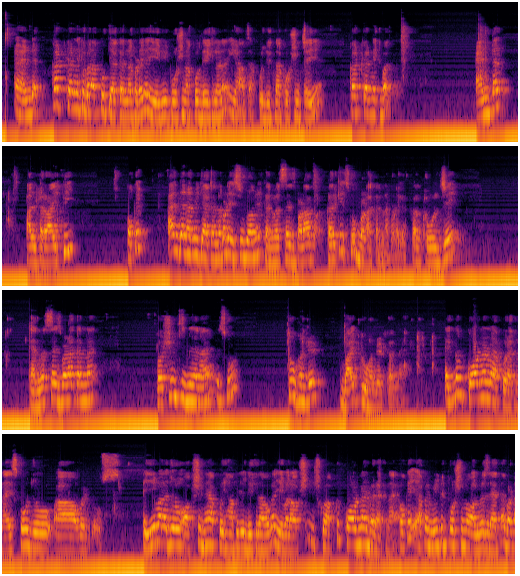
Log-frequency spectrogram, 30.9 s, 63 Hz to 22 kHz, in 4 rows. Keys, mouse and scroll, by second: 4.6 ctrl+space, 4.9 ctrl+click, 5.5 ctrl+click, 7.1 Return, 8.3 alt+i, 8.5 alt+p, 9.5 space, 9.7 ctrl+click, 10.7 ctrl+click, 14.4 ctrl+j, 15.7 ctrl+alt+c, 16.9 click, 17.0 click, 19.7 2, 20.6 Tab, 24.8 super+=.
